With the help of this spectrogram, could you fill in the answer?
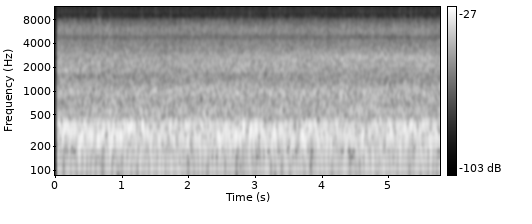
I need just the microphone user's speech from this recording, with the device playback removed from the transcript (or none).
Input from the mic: none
